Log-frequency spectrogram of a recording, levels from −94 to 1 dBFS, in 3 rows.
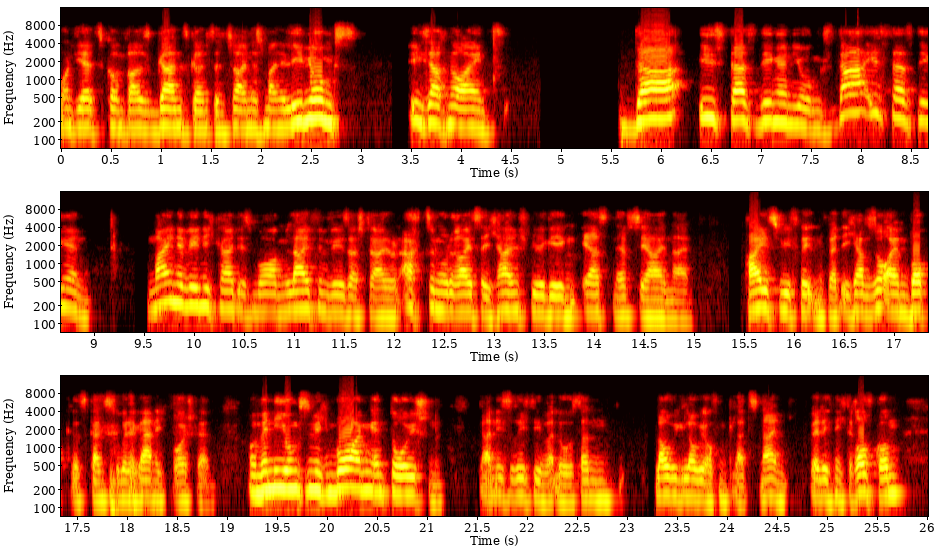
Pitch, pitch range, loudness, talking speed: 160 Hz, 145-185 Hz, -25 LUFS, 180 wpm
